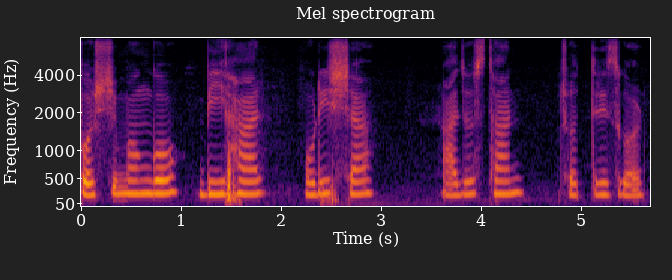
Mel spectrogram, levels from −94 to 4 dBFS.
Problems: constant background noise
